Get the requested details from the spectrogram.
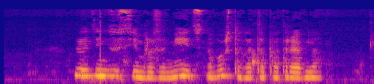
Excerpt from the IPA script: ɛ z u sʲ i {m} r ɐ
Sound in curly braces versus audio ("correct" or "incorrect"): correct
